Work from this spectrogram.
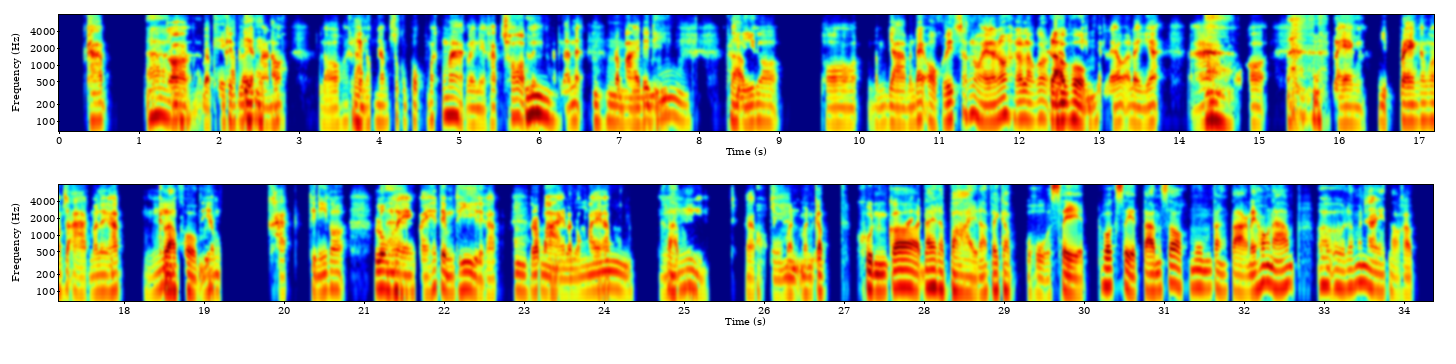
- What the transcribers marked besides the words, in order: tapping; chuckle
- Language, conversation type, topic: Thai, podcast, คุณมีเทคนิคจัดการความเครียดยังไงบ้าง?
- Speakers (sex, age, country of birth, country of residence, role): male, 20-24, Thailand, Thailand, host; male, 35-39, Thailand, Thailand, guest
